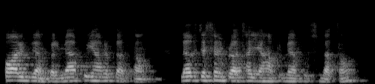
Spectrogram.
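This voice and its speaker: A man's voice: fairly high pitch, fast talker, darkish tone. A man with a Pakistani Urdu accent teaching a language lesson, patiently repeating sounds and mixing in English. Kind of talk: explaining grammar with screen examples. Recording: echoey, slightly dull sound.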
